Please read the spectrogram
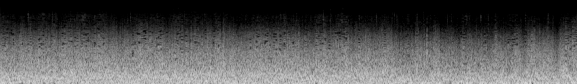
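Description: Steady loud rush of wind on the microphone from riding a moped alongside a moving freight train, with the train's wagons rolling on the rails mixed into the noise.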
